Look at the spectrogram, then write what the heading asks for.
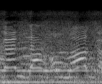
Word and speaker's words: Magandang umaga: Magandang umaga.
